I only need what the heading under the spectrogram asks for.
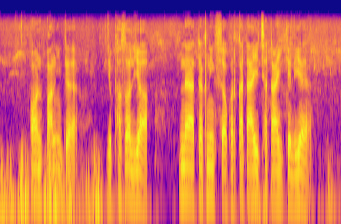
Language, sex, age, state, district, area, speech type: Maithili, male, 30-45, Bihar, Madhepura, urban, spontaneous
